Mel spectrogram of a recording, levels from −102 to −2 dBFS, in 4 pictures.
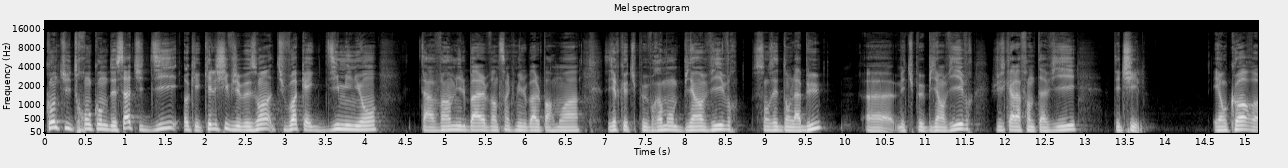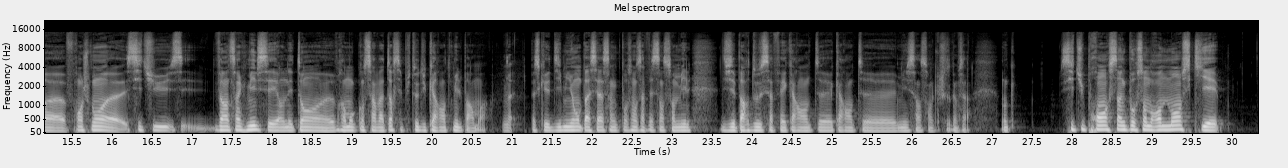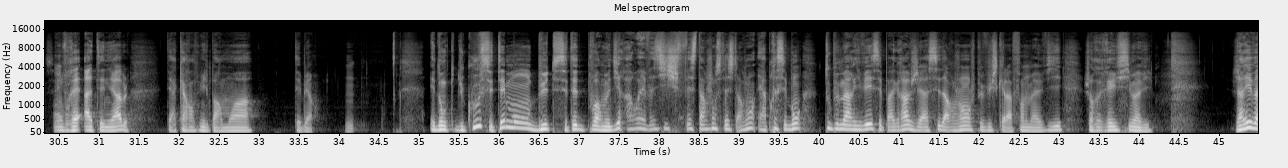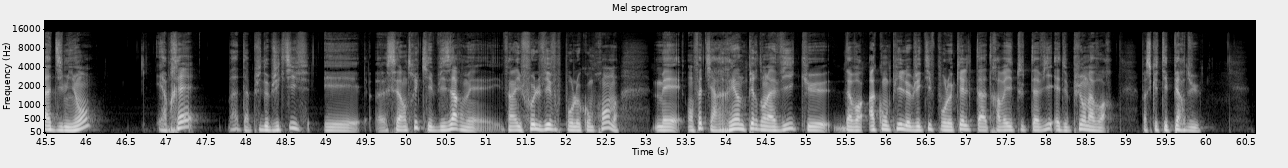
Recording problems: none

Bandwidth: 14.5 kHz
